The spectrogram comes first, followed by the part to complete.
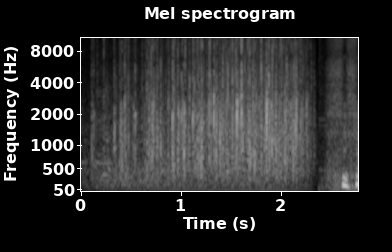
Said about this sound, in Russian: Я думаю, что здесь должны прозвучать какие-то фрагменты даже. Или аплодисменты.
